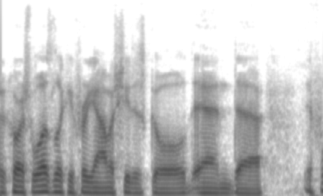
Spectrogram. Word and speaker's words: Yamashita's: But as for where he got these, well, this is the Philippines, you know, Yamashita's gold and all that stuff.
